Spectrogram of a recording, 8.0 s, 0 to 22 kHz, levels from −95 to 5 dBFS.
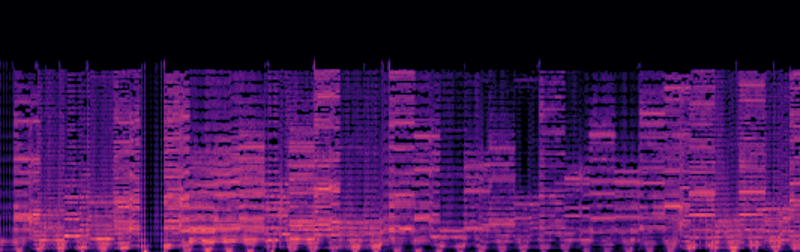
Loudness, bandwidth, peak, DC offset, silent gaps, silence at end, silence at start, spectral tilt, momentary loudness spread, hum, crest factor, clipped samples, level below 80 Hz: -32 LUFS; 16.5 kHz; -16 dBFS; under 0.1%; none; 0 s; 0 s; -1 dB/octave; 10 LU; none; 18 dB; under 0.1%; -48 dBFS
